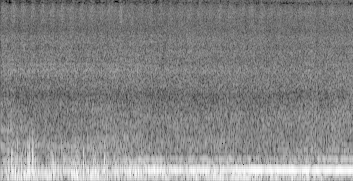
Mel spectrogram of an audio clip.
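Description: A jet ski's engine running at a steady pitch, growing louder as the craft approaches, over a steady rushing noise.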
